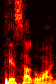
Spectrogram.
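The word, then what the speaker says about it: 대사관: और एक होता है जी लफज़ थेसागवान जिसमें वोवेल ए आता है और शियत के बाद आता है।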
